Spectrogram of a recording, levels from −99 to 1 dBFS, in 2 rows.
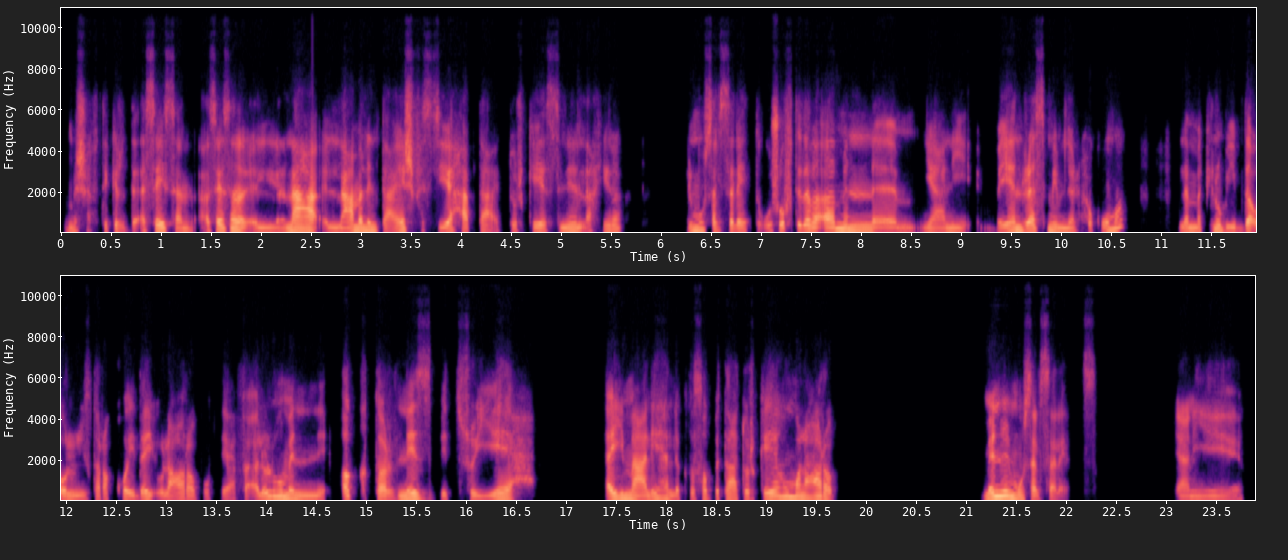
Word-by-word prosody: مش - - -4
هافتكر - - -7
ده - - -6
أساسًا، 130 - 0
أساسًا 205 +7 +3
النع 135 +9 +5
اللي 135 0 0
عمل 200 +5 +5
انتعاش 160 +3 +1
في - - -14
السياحة - - 0
بتاعة - - -7
تركيا 155 -1 -4
السنين 150 +2 -2
الأخيرة 190 +7 -5 0.7
المسلسلات، 185 +1 -1
وشُفت 215 +11 -2
ده 210 +1 +4
بقى 245 0 +4
من 190 -7 +2
امم، 145 -1 -3
يعني 135 -2 -4
بيان 165 +7 0
رسمي 185 -2 +2
من 135 -1 -1
الحكومة 175 - -4 0.5
لمّا 155 0 -1
كانوا 205 +6 -2
بيبدأوا 155 +2 +1
التراكوة 145 -1 -4
يضايقوا 155 +1 -2
العرب 140 -1 -1
وبتاع، 135 +2 -11
فقالوا 185 +6 -3
لهم 230 -4 +3
إن 145 -5 -1 0.2
أكتر 150 - 0
نسبة 155 -6 +1
سُيّاح 185 - -3 0.7
قايمة 190 -3 +5
عليها 175 +6 +2
الاقتصاد 145 +3 -6
بتاع 185 +2 -1
تركيا 190 +6 -1
همّ 220 -1 +2
العرب. 210 +1 +2 1.5
من 225 +5 +9
المسلسلات، 205 -12 +1 0.9
يعني 120 -4 -6
165 Hz, 125 wpm, -25 LUFS, 140-200 Hz, 1.5 s, من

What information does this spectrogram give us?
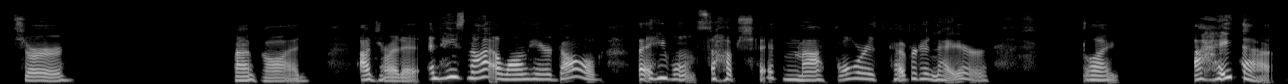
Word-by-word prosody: Sure. 180 0 0 1.6
Oh 185 +3 +3
god. 155 +1 -3 0.5
I - - +7
dread - - -1
it. - - -2
And 270 +1 +1
he's 330 0 +3
not 290 +2 +5
a 255 - +5
long-haired 235 -1 +1
dog, 320 -8 +1 0.4
but 235 - +5
he 295 +2 +4
won't 235 -5 -4
stop 255 - -2
shedding, 225 -7 -5
my 200 +1 +3
floor 255 +7 -2
is 235 -3 -3
covered 255 +2 -1
in 235 -5 -2
hair, 215 - -3 1.0
like 205 -1 +1 0.8
I - - +6
hate 335 +1 +3
that. - - 0
235 Hz, 125 wpm, -23 LUFS, 200-270 Hz, 1.6 s, I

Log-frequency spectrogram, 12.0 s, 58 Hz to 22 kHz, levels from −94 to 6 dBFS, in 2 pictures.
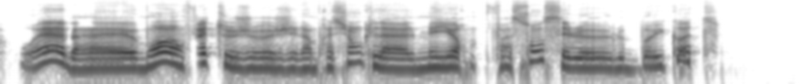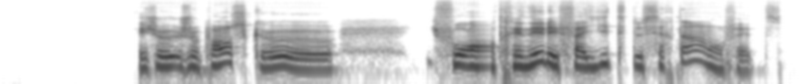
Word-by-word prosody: Ouais, 280 -1 +4
beh, 165 - 0
heu, - - -1
moi, 250 +8 +7
en 215 - 0
fait, 250 -4 +1
je 180 0 -3
j'ai 175 0 -5
l'impression 175 +9 -4
que 225 -6 -4
la 175 -2 +1
meilleure 195 +2 -1 0.2
façon, 205 +10 -4
c'est 225 -10 -1
le 180 -1 -2
le 180 - -7
boycott 200 +9 -7 1.7
et 175 - -2
je 200 +1 +1
je 200 +1 -3
pense 230 +6 +1
que, - - -7
heu, 165 -5 0 0.7
il - - -7
faut 230 -1 +2
entraîner 210 +4 +3
les 235 -5 +5
faillites 210 +3 -2
de 205 - -3
certains, 270 +9 -4
en 200 -5 -5
fait. 155 +2 -13
195 Hz, 160 wpm, -24 LUFS, 175-225 Hz, 1.7 s, moi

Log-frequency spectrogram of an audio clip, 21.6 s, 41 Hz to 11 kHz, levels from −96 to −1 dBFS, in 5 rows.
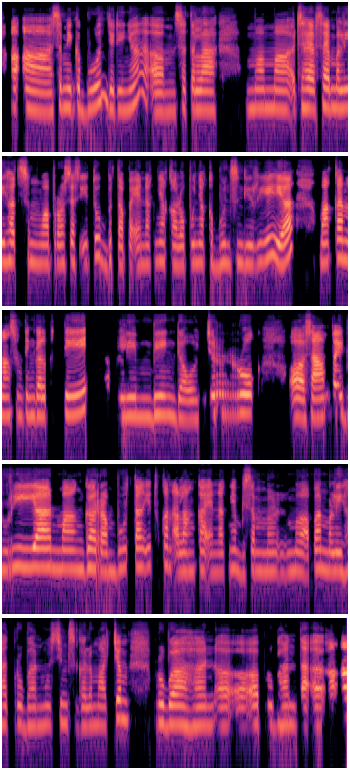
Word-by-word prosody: heeh, 190 -3 +3
semi 220 +2 +1
kebun 220 - -4
jadinya, 205 +3 -2 0.2
mmm, 185 0 -1
setelah 200 0 +1 0.4
mama 210 -1 -2
eee, - - -30
saya 215 -1 +6
saya 220 +1 +4
melihat 215 0 0
semua 205 -2 0
proses 205 +1 0
itu 265 - -5
betapa 190 -2 -4
enaknya 200 +4 -4
kalau 190 -1 -4
punya 210 0 -6
kebun 200 +3 -9
sendiri 210 +5 -1
ya, 205 -2 +8 0.4
makan 220 +3 +4
langsung 215 0 0
tinggal 215 0 +1
petik, 230 +5 +2 0.4
belimbing, 210 +1 -2
daun 190 -1 -4 0.2
jeruk, 235 0 +1 0.5
eee, 200 0 +6
sampai 205 +4 +5
durian, 235 +2 +5
mangga, 225 0 0
rambutan 220 +4 -1
itu 235 +1 -7
kan 255 - 0
alangkah 205 +2 -1
enaknya 195 +3 -4
bisa 185 +3 -3
me 200 0 -9
me 205 +1 -9
apa 225 +6 -1
melihat 205 0 -3
perubahan 200 -1 -9
musim 210 +2 -5
segala 200 -1 -6
macam 205 +5 0 0.4
perubahan 205 -2 +1
eee 195 0 -2
eee 195 - -4
eee, 215 - +1
perubahan 210 0 -6
te 200 - +2
ah 200 0 +2
ah 210 - -1
210 Hz, 150 wpm, -25 LUFS, 200-220 Hz, 0.5 s, ya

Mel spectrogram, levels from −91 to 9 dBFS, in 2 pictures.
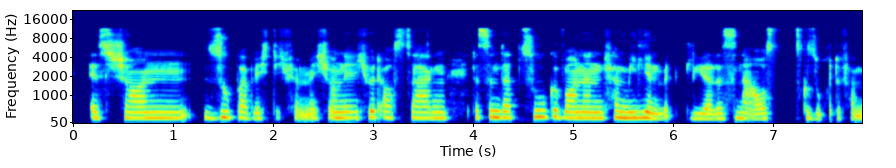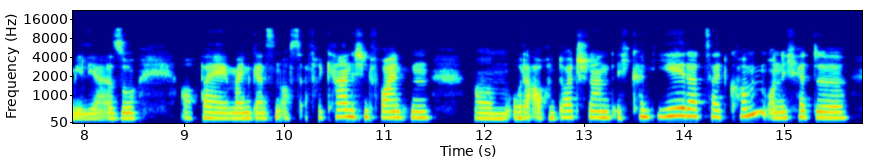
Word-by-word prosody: ist 200 - +1
schon 200 +4 +1
super 205 0 -1
wichtig 185 +1 -8
für - - -8
mich. - - -3
Und 200 0 +3
ich 205 +1 -3
würde 220 0 +1
auch 205 -1 -3
sagen, 195 -1 -2 0.2
das 220 -1 +2
sind 225 -1 +5
dazu 210 +3 +1
gewonnen 200 -3 +2
Familienmitglieder, 195 -4 +2
das 180 0 -2
ist 205 - -4
'ne 185 -3 -1
ausgesuchte 175 0 -6
Familie. 90 - -4
Also, 185 0 -1 0.4
auch 200 -1 -9
bei 190 -2 +2
meinen 185 +1 +1
ganzen 185 0 -2
ostafrikanischen 235 +4 0
Freunden, 210 0 +1 0.4
ähm, 180 -1 -2
oder 200 0 -1
auch - - -3
in 195 - -3
Deutschland, 220 -1 +1
ich 200 - -7
könnte 240 +1 -1
jederzeit 255 -3 +4
kommen 275 +7 +2
und 200 - -1
ich 215 +4 -2
hätte 205 -2 0
200 Hz, 150 wpm, -24 LUFS, 190-220 Hz, 0.4 s, sind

